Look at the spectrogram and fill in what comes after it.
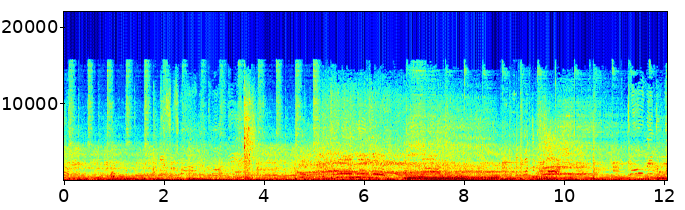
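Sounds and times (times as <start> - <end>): guitar-driven soundtrack music: 0.0 - 12.0
car engines running: 4.7 - 11.4.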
